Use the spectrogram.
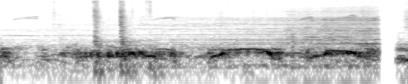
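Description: Pigeons coo steadily and close by in a low, throaty burble, with a few brief chirps and faint wing flutters over a short stretch before a sudden cut.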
